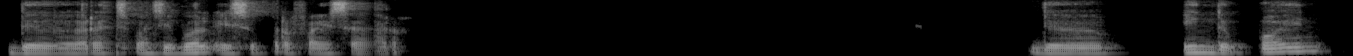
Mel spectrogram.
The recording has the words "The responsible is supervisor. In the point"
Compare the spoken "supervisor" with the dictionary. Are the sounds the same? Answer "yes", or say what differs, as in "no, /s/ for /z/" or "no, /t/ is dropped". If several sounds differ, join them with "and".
no, /s/ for /z/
